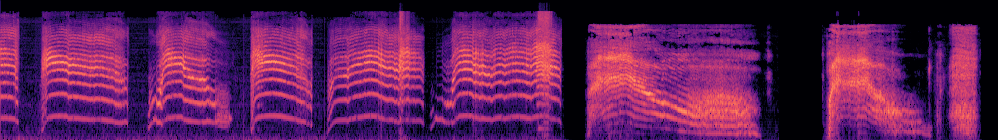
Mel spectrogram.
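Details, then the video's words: Cat producing a rapid series of bright, arching meows about a second long, then harsher, noisier drawn-out yowls sliding downward, with short pauses and a final brief cry. "Tiếng mèo kêu. The sound of a cat meowing"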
